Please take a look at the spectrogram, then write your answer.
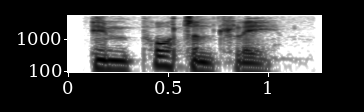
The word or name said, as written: importantly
